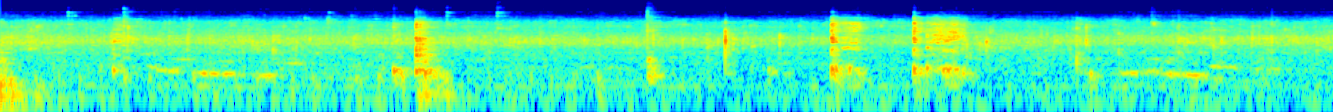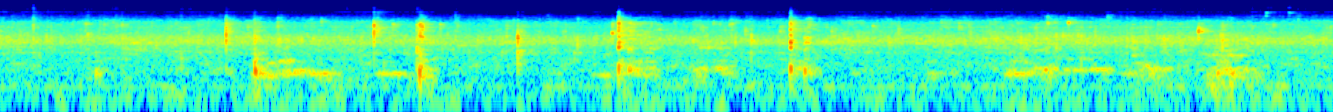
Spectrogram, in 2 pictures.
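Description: Onions frying in oil with a bay leaf, stirred in a pan, a steady sizzle with scattered scrapes and clicks of the spoon running throughout, no talk.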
